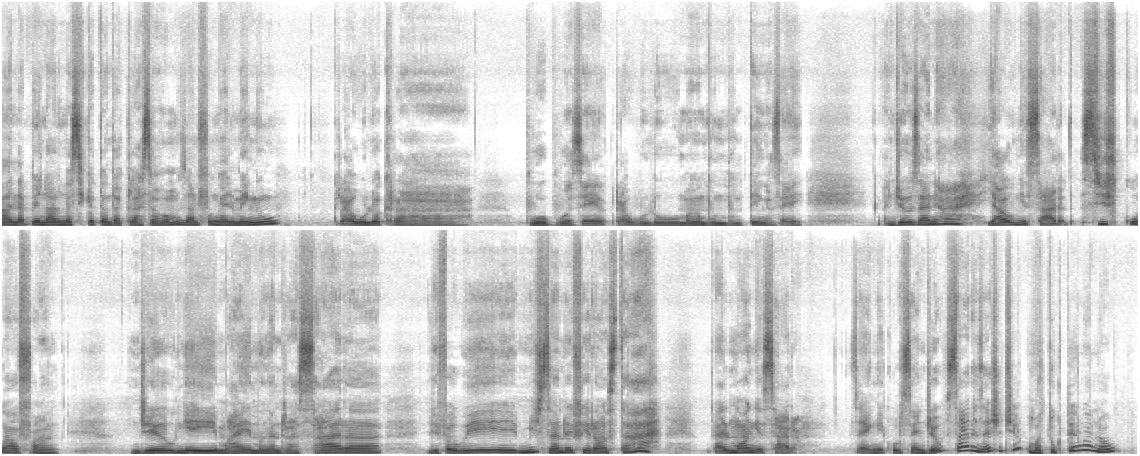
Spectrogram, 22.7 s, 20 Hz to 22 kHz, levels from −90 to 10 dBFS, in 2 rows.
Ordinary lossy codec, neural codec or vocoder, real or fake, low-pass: none; vocoder, 44.1 kHz, 128 mel bands, Pupu-Vocoder; fake; none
